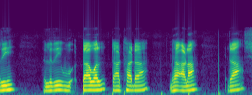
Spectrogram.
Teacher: ऋतुरषणाम मूर्धा, ऋतुरषणाम मूर्धा का मतलब है री, री टा वर्ग टा ठा डा ढा आड़ा रा शा, ये मूर्धा से बोले जाते हैं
